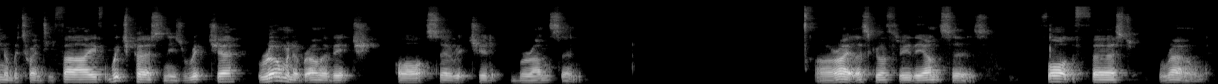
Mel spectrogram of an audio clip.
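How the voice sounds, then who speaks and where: A man's voice: on the low side, darkish tone. Quiz host: man, jokey and chatty, reading questions and answers over a video call. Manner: jokey, chatty asides to players, reads questions aloud.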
